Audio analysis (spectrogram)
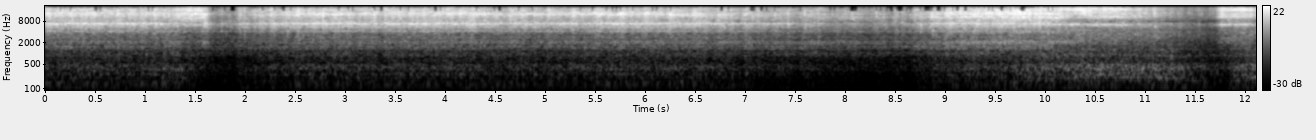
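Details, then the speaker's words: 1982 Pontiac Firebird 5.0 V8 first run after 22 years stored, following a carburetor rebuild, new fuel pump, plugs and wires; it runs at a fast idle with a hissy rasp and slow surges in level, no clear knock, with dirt blowing out. "oh they ran man there's all kinds of dirt was coming out of it"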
